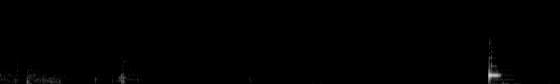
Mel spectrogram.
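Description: A single short telephone ringing tone sounds once near the end as a call is placed to stage SS6. It is clear and comes after a few faint clicks and handling noises in otherwise almost total silence.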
